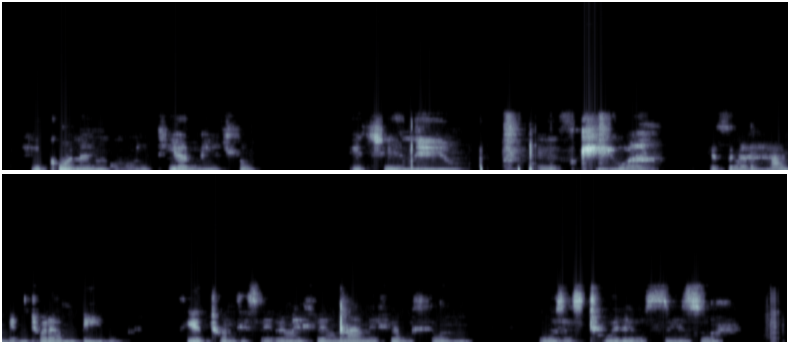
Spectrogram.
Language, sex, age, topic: North Ndebele, female, 25-35, health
